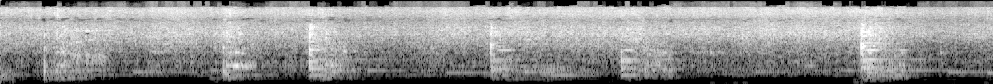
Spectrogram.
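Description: Green peas tossed into a frying pan of dalia khichuri, producing a close, steady sizzle broken by several sharp spatula scrapes and stirs against the pan.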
